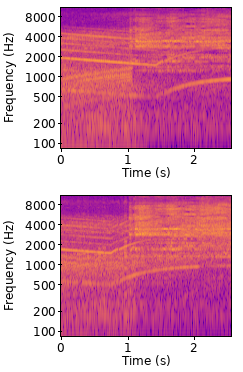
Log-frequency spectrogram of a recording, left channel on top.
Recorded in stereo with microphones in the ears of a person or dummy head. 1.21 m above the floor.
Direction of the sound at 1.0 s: 45° right (ahead or behind).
